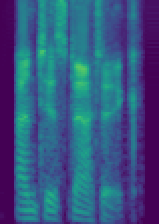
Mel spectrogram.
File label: "antistatic", British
